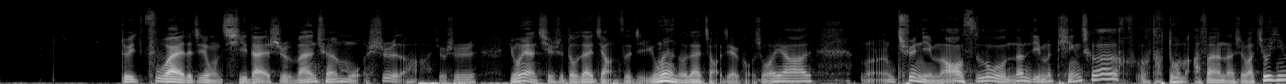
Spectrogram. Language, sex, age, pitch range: Chinese, male, 20-39, 95-140 Hz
